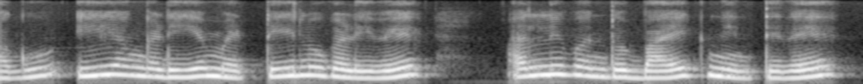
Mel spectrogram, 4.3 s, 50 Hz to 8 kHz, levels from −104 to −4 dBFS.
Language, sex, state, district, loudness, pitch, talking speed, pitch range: Kannada, female, Karnataka, Bidar, -12 LUFS, 240 Hz, 110 wpm, 215-265 Hz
